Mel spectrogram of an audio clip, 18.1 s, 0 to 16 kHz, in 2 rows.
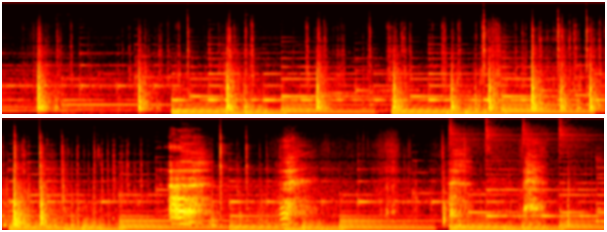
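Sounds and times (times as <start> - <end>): held keyboard chords: 0.0 - 18.0
repeated thumps: 0.5 - 1.2, 1.9 - 11.1.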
